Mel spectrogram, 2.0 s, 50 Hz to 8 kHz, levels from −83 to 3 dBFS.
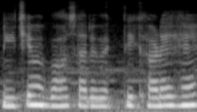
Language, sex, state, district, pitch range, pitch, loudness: Hindi, female, Jharkhand, Ranchi, 220-235 Hz, 225 Hz, -13 LUFS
